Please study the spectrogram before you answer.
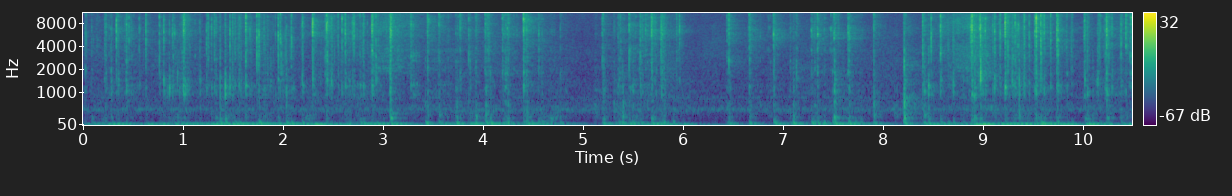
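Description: Fingertips and nails type steadily on a white plastic Logitech keyboard resting on marble, making a dense stream of short, sharp clicking taps over a constant low hum. The keystrokes come quick and uneven, with brief bright clicks from the key presses.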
